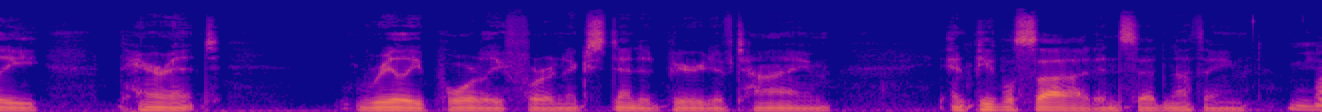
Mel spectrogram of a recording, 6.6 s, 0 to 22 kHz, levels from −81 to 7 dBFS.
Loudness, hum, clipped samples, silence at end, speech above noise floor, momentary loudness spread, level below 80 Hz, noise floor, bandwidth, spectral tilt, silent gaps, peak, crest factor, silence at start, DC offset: -31 LUFS; none; under 0.1%; 0 s; 26 dB; 13 LU; -44 dBFS; -56 dBFS; 16 kHz; -5.5 dB/octave; none; -12 dBFS; 18 dB; 0 s; under 0.1%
